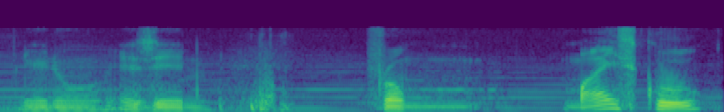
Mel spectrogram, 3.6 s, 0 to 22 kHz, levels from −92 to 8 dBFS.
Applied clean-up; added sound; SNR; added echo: none; Bowed string instrument; 19 dB; none.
